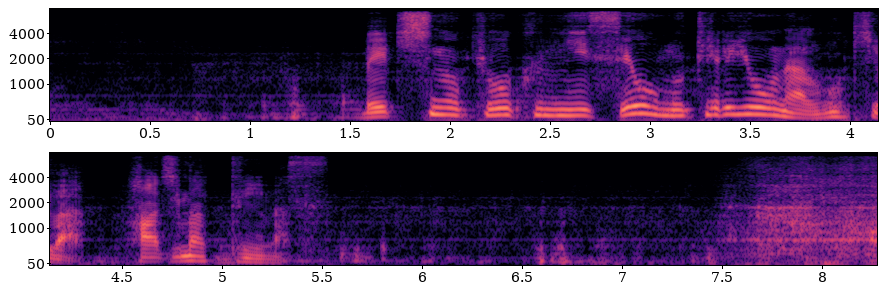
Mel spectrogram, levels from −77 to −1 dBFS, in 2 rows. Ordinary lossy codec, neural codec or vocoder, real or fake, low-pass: none; codec, 24 kHz, 1 kbps, SNAC; fake; 7.2 kHz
